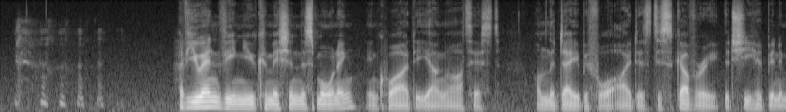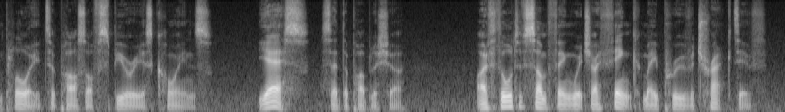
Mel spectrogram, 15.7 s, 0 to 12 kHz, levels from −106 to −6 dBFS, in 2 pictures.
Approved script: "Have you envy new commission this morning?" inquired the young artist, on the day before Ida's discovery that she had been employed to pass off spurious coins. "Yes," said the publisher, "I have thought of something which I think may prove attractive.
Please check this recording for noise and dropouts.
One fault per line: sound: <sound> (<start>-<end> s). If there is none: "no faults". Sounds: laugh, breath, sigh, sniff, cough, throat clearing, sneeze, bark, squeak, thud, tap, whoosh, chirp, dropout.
sound: laugh (0.1-1.3 s)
